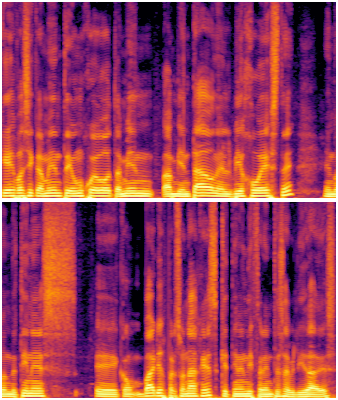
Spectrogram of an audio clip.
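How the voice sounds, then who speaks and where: At a moderate pace, a man speaks with a fairly high pitch, a dark, mellow tone, very even loudness and fairly even intonation. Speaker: video game podcast co-host. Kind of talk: casual chat.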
